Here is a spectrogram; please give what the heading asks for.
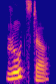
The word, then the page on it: roadster: Indian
